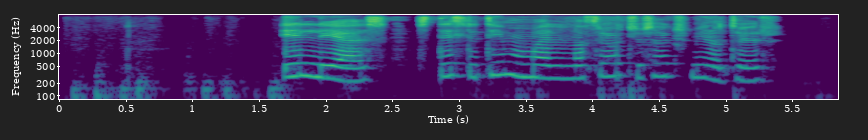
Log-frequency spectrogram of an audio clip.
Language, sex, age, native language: Icelandic, female, 11, Icelandic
